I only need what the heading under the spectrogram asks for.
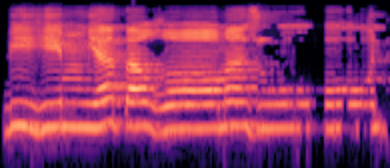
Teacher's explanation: bihim jelaskan bunyi mim sukun tanpa memantul juga tanpa memutus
